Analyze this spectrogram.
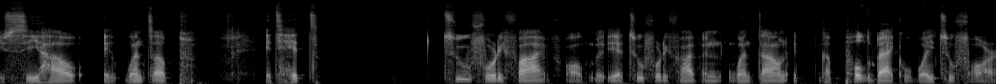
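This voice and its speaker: At a very slow pace, with long, frequent pauses, the speaker uses monotone, flat intonation and a non-native accent. The tone is bright and sharp, with a dry, close sound and no echo. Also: man, very deep, low pitch for a man. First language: not English. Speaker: day trader, video creator. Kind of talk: trading review. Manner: halting.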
